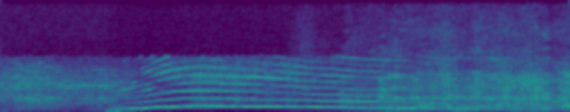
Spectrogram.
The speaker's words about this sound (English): It's just such a soft kind of siren.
